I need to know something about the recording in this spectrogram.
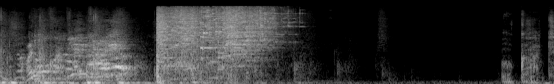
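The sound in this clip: Window glass shatters as a man crashes out through it in a gaslight-era crime drama. Raised voices come first, then a loud, bright burst of breaking glass with a long spray of shards, then near silence and a few faint knocks.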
